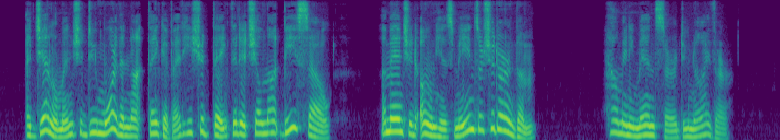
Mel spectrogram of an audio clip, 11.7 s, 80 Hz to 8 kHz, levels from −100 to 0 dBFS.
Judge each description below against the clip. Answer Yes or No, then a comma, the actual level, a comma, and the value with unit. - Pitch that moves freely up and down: Yes, wide, 6.0 semitones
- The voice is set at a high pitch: Yes, high, 200 Hz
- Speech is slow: No, average, 180 wpm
